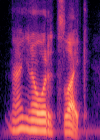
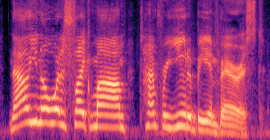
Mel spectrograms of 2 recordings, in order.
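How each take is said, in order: First: Softer, understated retort; quiet aside. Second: Gloating payback. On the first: Son getting back at mom, quiet retort. First, low take before louder repeat. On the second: Son telling mom it's her turn, mock taunting. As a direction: rub it in, pitched up. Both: Retold or imitated.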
